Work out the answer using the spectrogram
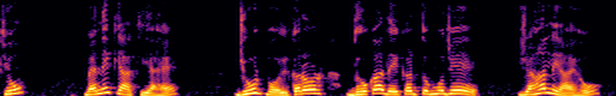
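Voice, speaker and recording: A woman's voice: on the high side, lively intonation, normal speed, dark tone, dry recording, close to an everyday voice. A woman reading the part of a young woman who protests, distressed and indignant, against a marriage forced on her. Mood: furious.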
